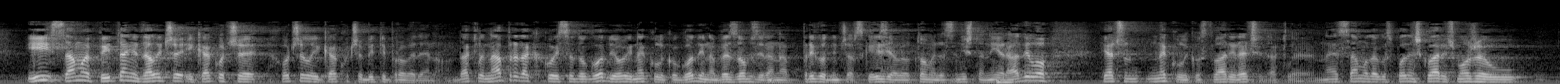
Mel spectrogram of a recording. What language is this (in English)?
Croatian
